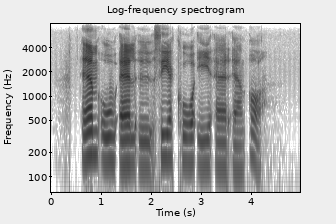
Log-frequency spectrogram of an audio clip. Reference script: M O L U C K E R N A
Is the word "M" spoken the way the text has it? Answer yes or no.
yes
